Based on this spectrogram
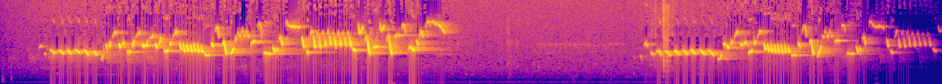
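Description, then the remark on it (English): Two long bursts of winter wren calls and song, rapid high-pitched tumbling trills and chips, clear, separated by a few seconds of silence with no talking. The winter wren is an uncommon winter migrant in Ohio. “The winter wren calls and songs.”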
